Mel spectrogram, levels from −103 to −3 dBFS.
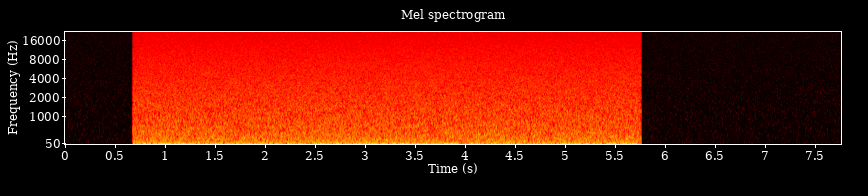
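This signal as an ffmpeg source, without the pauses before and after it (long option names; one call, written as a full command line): ffmpeg -f lavfi -i "anoisesrc=color=pink:amplitude=0.0724:duration=5.08:sample_rate=44100:seed=1" out.wav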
